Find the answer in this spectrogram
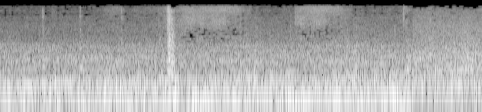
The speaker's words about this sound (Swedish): En sista test. Ljudet av mina fotsteg hörs mer än elbilen som kör bredvid.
